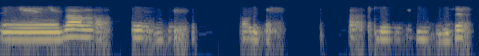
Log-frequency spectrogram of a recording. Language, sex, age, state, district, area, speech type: Nepali, female, 45-60, West Bengal, Alipurduar, rural, conversation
